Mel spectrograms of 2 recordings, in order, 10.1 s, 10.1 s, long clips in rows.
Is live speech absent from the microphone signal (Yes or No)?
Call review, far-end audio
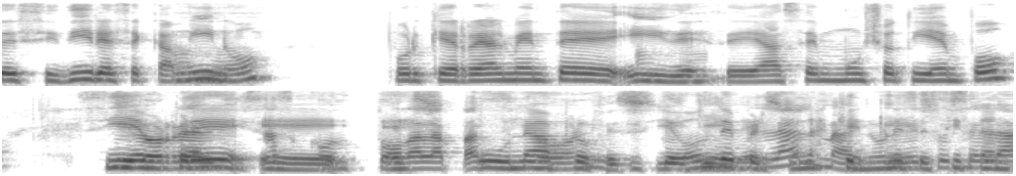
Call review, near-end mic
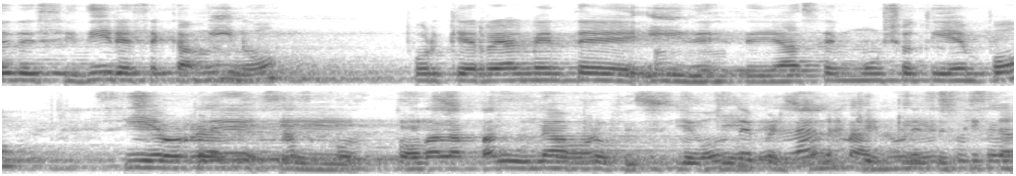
Yes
